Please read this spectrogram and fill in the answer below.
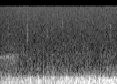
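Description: Fire burning in a small potbelly stove: a low steady rumble that grows slightly louder.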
